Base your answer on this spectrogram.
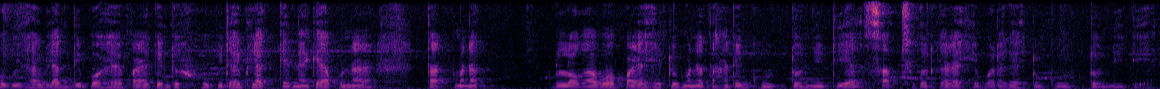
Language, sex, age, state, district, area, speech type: Assamese, female, 45-60, Assam, Sivasagar, urban, spontaneous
